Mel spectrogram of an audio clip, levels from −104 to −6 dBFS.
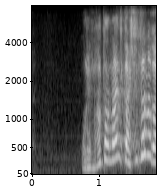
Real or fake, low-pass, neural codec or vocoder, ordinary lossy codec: real; 7.2 kHz; none; Opus, 32 kbps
